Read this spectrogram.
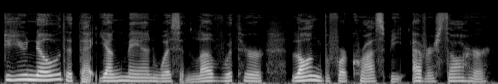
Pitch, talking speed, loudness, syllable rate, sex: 160 Hz, 215 wpm, -20 LUFS, 4.8 syllables/s, female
